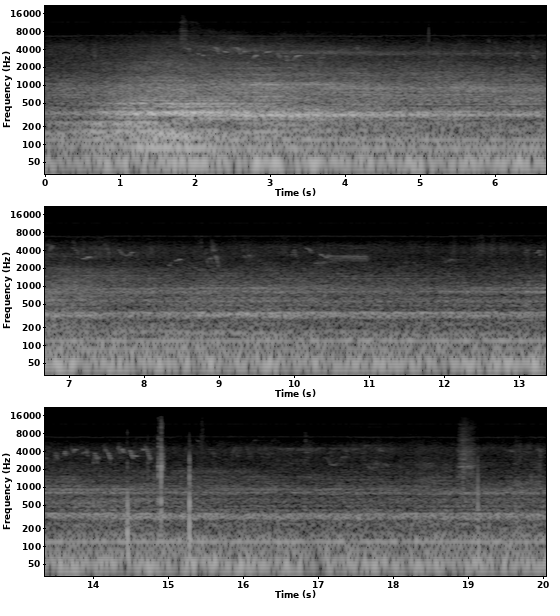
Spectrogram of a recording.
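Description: Quiet outdoor ambience over a steady low hum. A broad rush of noise swells about a second in and fades over the next few seconds, and faint high bird-like chirps come and go.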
